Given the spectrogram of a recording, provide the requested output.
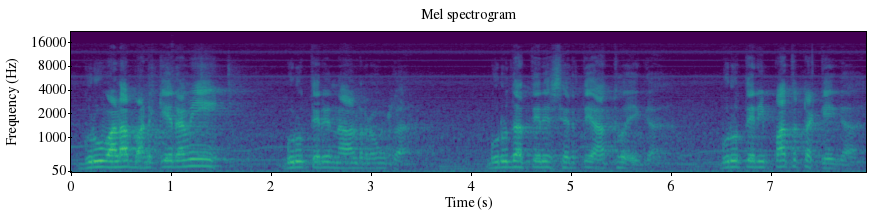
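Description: A middle-aged man giving an emphatic sermon as head preacher, slowing down to stress scripture and acting out the people he quotes. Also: sits high, gravelly, pushed and bright, slight background noise. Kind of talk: gurdwara sermon. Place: large gurdwara hall. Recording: echoey hall with long reverb, faint ambience.

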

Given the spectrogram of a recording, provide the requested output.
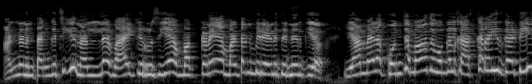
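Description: Brief: a bitter old cartoon mother with a Tirunelveli Tamil accent, nagging and self-pitying, pitched extremely high over loud noise. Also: fast talker. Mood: scolding. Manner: scolding, self-pitying laments. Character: grumbling old mother, bitter about her children. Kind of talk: cartoon voice acting.

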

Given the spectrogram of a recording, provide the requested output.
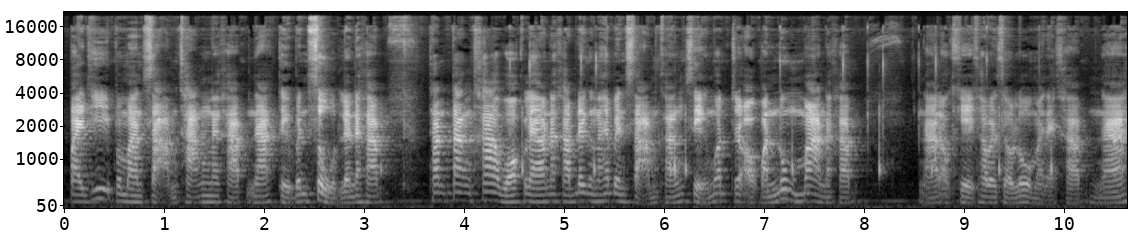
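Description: Slight background noise sits behind a man whose medium-pitched voice has a sharp edge. He is an instructor showing off equipment, casually explaining things step by step with plenty of repetitive polite particles.

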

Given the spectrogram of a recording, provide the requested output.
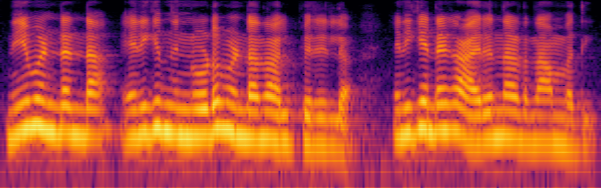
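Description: A brusque young husband, gruff and mocking, barking short orders at his wife, as a woman reads him in her storybook voice. He teases through scorn. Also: fairly high pitch, quick pace, a little mellow, close to an everyday voice. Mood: angry.

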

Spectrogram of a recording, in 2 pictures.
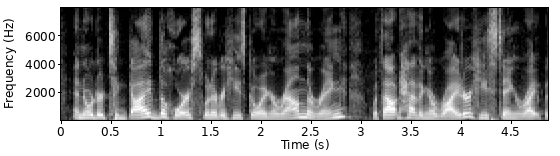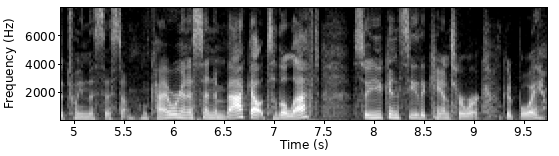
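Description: A woman riding instructor teaching a lesson while lunging a horse, talking calmly and stopping often to praise the horse. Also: medium pitch, no room sound.

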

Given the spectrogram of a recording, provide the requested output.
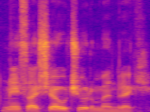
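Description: A young man commenting on his own game play, frustrated and pleading, muttering one moment and yelling the next. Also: mid-range voice, fairly even intonation, moderate pace, clear, resonant tone. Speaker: gaming streamer. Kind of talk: Minecraft-style game commentary.

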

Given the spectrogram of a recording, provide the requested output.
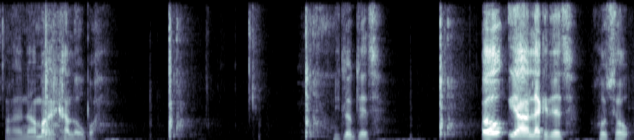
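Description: Man, casual gameplay commentary, animated up-and-down voice, excited exclamations, clear game sounds underneath. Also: medium pitch, unhurried. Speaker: gamer, channel host. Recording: clear game noise behind.

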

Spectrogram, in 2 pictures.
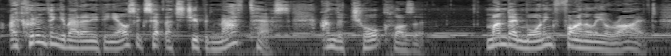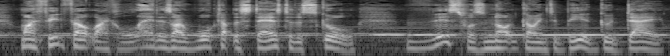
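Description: A man reading a children's horror story aloud in a measured, suspenseful first-person narration, with music underneath. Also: medium pitch. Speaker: audiobook reader.

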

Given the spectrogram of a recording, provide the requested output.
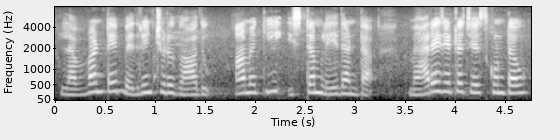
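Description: A woman's voice: on the high side, a little fast, slight background noise, lightly acted. Woman doing a stern, fatherly village elder. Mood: firm. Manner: scolding, fatherly, dialect speech. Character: stern but kind older village man.

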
